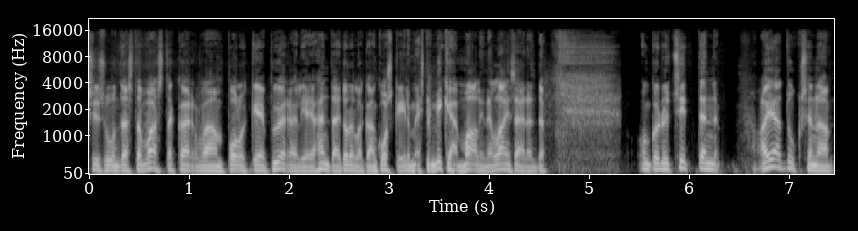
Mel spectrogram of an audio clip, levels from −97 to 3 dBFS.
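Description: Software likely squeezed part of the recording to fit a shorter length, holding pitch steady by dropping short slices. From 1.79 to 4.89 s, right after "vastakarvaan polkee", this time-stretched section plays at 1.49 times normal speed, so the speech abruptly turns rushed while its pitch stays unchanged.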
